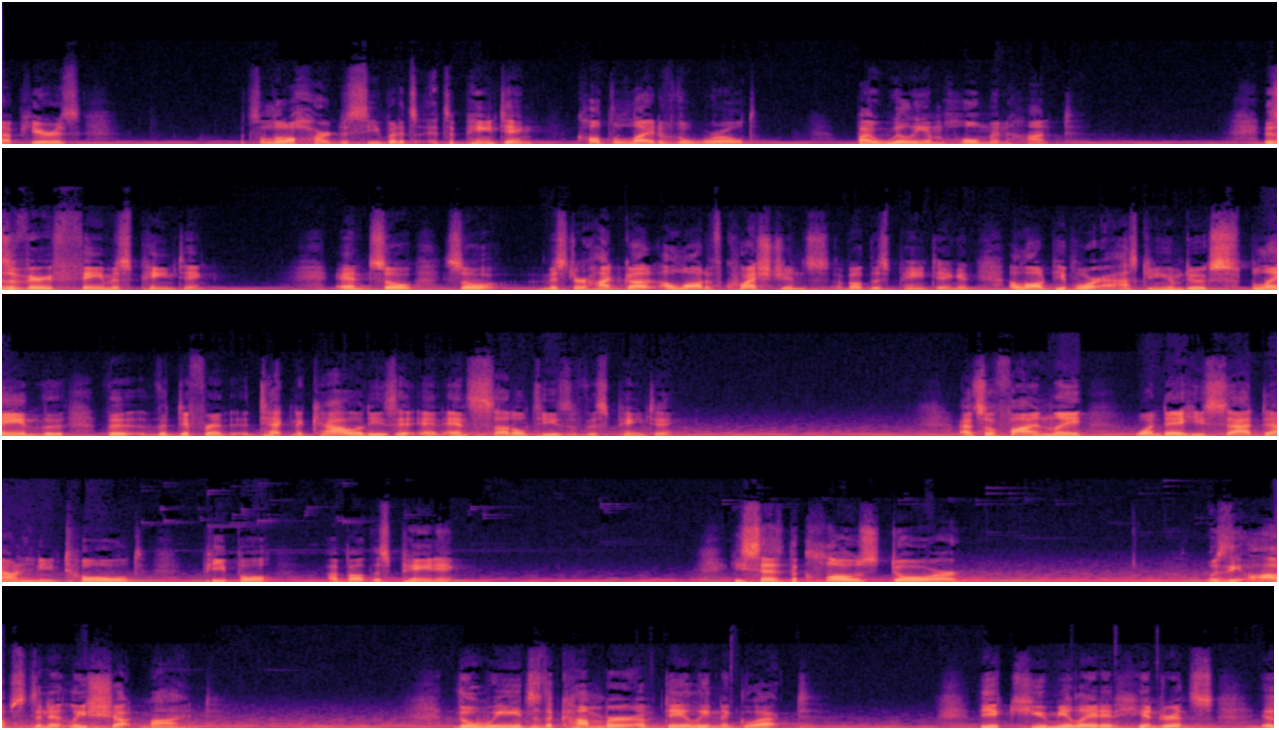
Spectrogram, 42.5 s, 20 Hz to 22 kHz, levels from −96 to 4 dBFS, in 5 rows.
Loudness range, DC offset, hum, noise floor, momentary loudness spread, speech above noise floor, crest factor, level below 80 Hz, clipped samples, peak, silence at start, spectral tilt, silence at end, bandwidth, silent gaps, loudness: 5 LU; under 0.1%; none; -43 dBFS; 19 LU; 23 dB; 20 dB; -52 dBFS; under 0.1%; -2 dBFS; 0 s; -5 dB/octave; 0 s; 12.5 kHz; none; -20 LUFS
